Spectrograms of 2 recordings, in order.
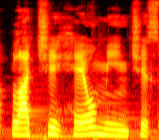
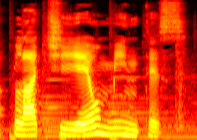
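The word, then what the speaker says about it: Platyhelminthes: O mesmo acontece com platyeominthes, pois a penúltima sílaba, min, termina em consoante também. E olha só, não vai falar platyeominthes pronunciando o H. Em português não se pronuncia os Hs em nomes científicos. Então diga platyeominthes.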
